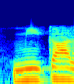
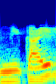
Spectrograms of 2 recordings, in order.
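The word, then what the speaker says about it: ميكال: अब यहां पर जो जिब्राइल की प्रोनाउंसिएशन, कि जिब्राइल जिब्राइल दुरुस्त है, जिब्रील दुरुस्त है, मीकाइल दुरुस्त है, मीकाल दुरुस्त है, लेकिन यहां पर क्या इस्तेमाल हुआ है? मीकाल आया है, मीकाइल नहीं आया है।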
